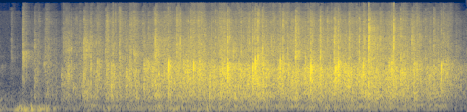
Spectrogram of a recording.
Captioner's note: audience clapping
